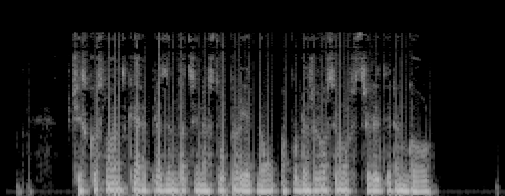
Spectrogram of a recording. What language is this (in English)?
Czech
